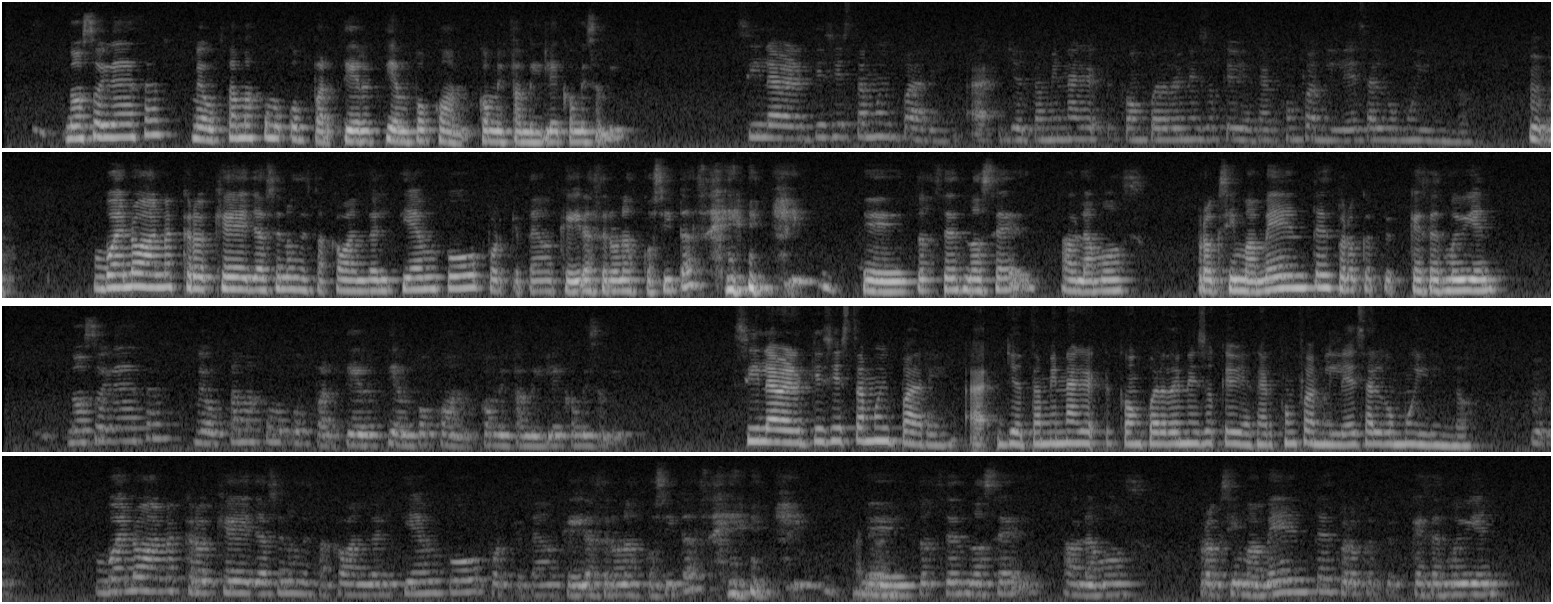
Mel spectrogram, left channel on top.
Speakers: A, on the left; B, on the right.
A: no soy de esas, me gusta más como compartir tiempo con, con mi familia y con mis amigos.
B: Sí, la verdad que sí está muy padre. Ah, Yo también ag- concuerdo en eso que viajar con familia es algo muy lindo.
A: Mm. Bueno, Ana, creo que ya se nos está acabando el tiempo porque tengo que ir a hacer unas cositas. <laughs>
B: Vale,
A: Eh,
B: vale.
A: Entonces, no sé, hablamos próximamente, espero que, te- que estés muy bien.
